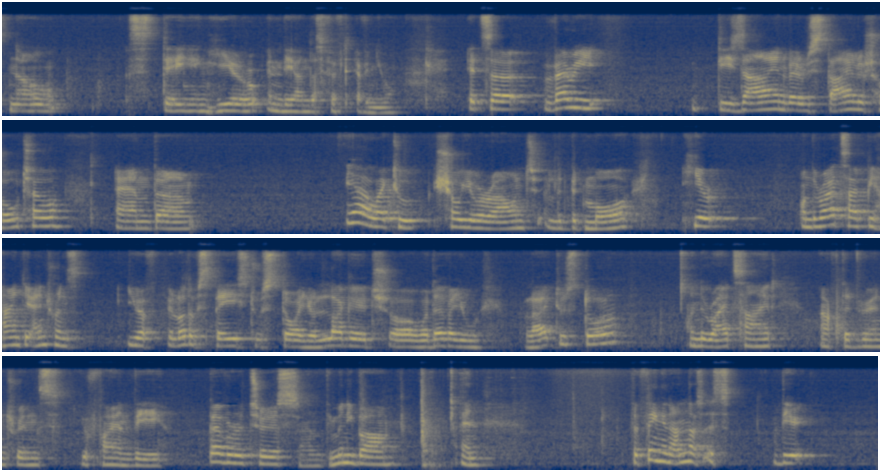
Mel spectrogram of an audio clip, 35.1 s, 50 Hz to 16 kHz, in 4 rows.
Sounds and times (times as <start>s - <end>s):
Speech: 0.0s - 6.2s, 6.9s - 10.9s, 12.2s - 31.3s, 32.6s - 34.7s.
